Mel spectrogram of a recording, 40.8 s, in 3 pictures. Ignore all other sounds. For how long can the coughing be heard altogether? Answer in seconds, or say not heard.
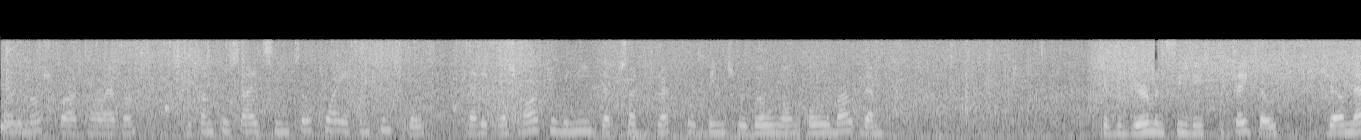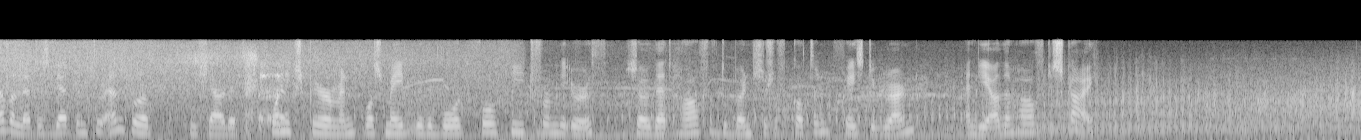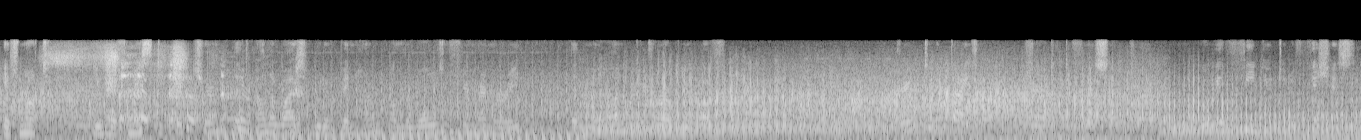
4 s.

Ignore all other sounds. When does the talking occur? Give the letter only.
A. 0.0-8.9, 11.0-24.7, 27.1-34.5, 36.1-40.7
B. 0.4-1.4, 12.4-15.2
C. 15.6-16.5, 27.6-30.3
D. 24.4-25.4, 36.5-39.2
A.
